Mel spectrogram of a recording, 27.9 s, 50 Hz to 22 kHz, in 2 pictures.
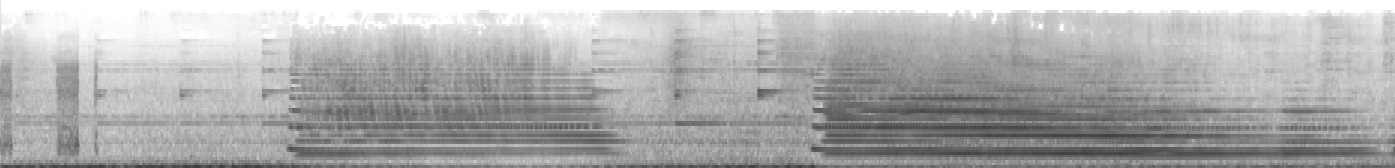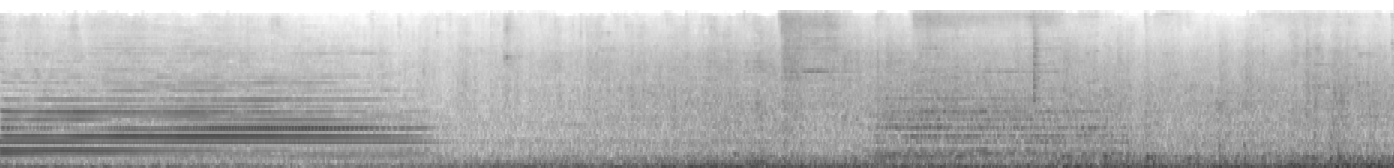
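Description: Norfolk Southern freight train led by GE Dash 9-40CW diesel locomotives sounding its multi-chime air horn in a series of long blasts as it approaches and passes, over the low rumble of the diesel engines. The horn stops about 18 seconds in, leaving the rolling noise and wheel clatter of the freight cars going by, and then the horn sounds again more faintly near the end.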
